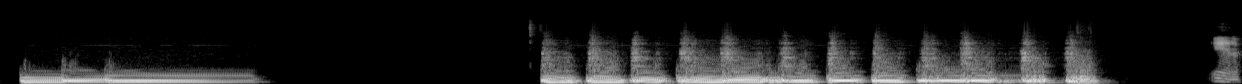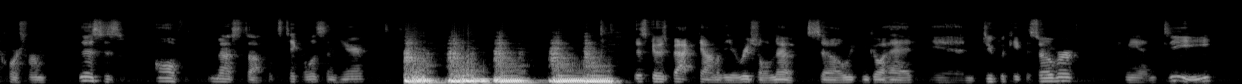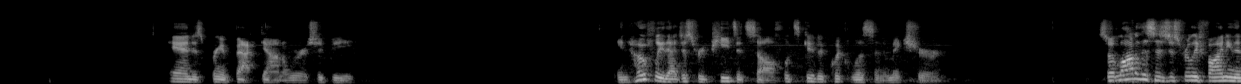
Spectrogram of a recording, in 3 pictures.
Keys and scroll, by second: 3.0 Home, 3.2 Home, 3.5 Home, 3.7 Home, 4.3 Home, 5.0 space, 12.2 space, 15.2 alt+f, 16.1 space, 18.8 super+[, 19.1 super+[, 23.5 super+f, 25.0 super+d, 27.0 Escape, 30.8 super+[, 31.3 super+[, 34.8 Escape, 35.0 Escape, 35.4 Escape, 35.7 Escape, 36.1 Escape.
